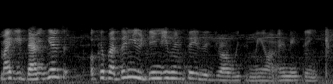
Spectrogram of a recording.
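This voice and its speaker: A woman speaks very fast at a high pitch with lively intonation. Audible room echo and noticeable background noise fill the recording. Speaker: YouTuber. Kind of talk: story time. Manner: animated.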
